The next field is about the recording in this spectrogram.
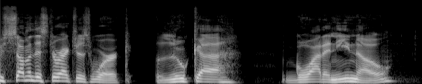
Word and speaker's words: Luca Guadagnino: Luca Guadagnino. – I did it. It's Brendan. Brendan's sending me the pronunciation. Luca Guadagnino.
